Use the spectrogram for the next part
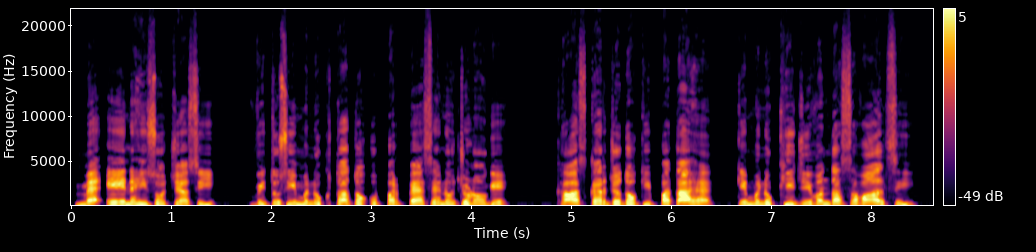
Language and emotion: Punjabi, disgusted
